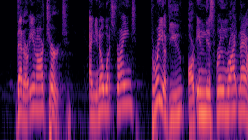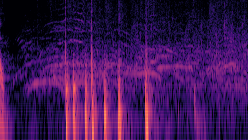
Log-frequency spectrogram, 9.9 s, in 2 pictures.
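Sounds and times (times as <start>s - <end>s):
speech: 0.3s - 5.2s
scattered audience hand claps: 6.3s - 9.9s.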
